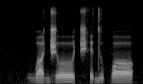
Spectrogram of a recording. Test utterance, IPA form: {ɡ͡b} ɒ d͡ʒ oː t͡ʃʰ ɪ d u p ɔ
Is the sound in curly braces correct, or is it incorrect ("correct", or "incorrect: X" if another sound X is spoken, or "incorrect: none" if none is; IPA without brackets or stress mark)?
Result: correct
